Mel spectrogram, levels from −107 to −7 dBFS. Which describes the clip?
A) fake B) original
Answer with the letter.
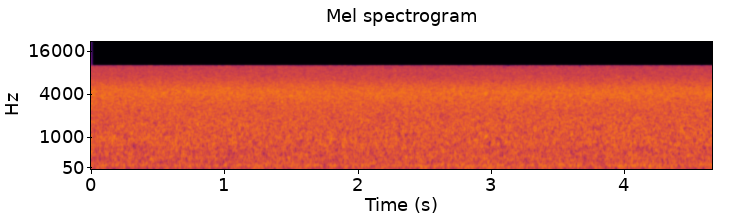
B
